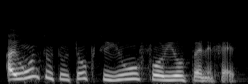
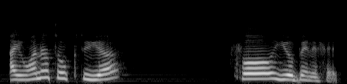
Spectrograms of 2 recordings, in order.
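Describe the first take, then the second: First: The words are said in full. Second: The words are reduced to wanna. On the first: The speaker calls it wrong. "I don't say that" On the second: The speaker calls it right. "I say wanna"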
